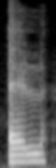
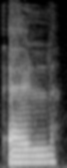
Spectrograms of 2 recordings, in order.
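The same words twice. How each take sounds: Both takes have the same delivery.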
